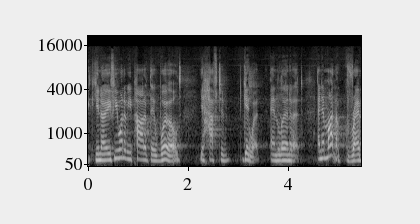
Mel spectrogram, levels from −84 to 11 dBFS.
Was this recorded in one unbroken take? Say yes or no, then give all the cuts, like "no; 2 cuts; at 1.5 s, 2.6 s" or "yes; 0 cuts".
no; 2 cuts; at 3.2 s, 4.1 s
